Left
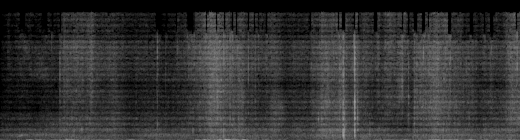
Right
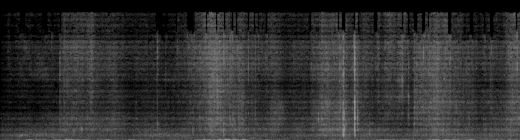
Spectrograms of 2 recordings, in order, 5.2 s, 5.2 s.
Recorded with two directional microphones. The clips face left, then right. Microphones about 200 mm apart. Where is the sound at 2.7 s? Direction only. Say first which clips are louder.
Left 3 dB; 50° left (ahead or behind).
